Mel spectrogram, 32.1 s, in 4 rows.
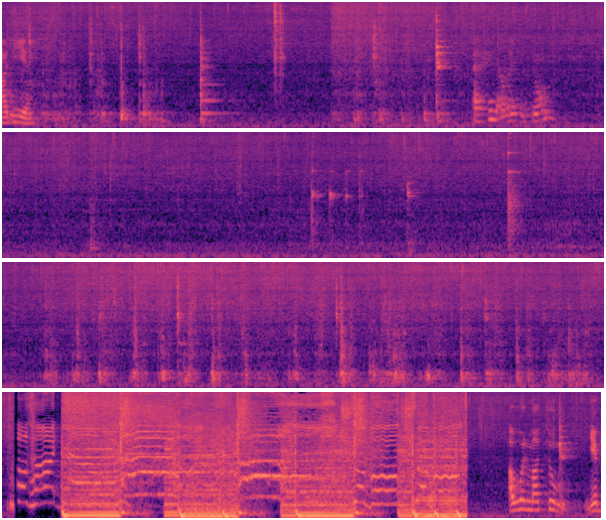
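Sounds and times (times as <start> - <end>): wooden spatula scraping a pot: 0.0 - 2.3, 4.4 - 5.9, 16.4 - 24.3
onions sizzling in oil: 0.0 - 32.0.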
